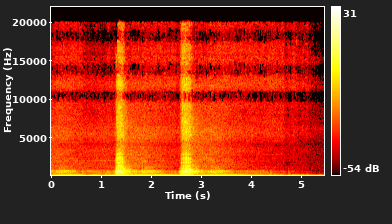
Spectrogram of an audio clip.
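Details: Infiniti G37 with burble tune and high-flow cats: two quick revs over a loud raspy idle; exhaust leak at the manifold-to-cat gasket, before repair with custom flat gaskets.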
